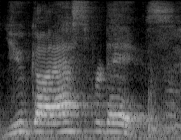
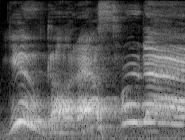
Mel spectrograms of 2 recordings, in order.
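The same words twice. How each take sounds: First: It is said in his normal voice. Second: It is said in a put-on funny voice.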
